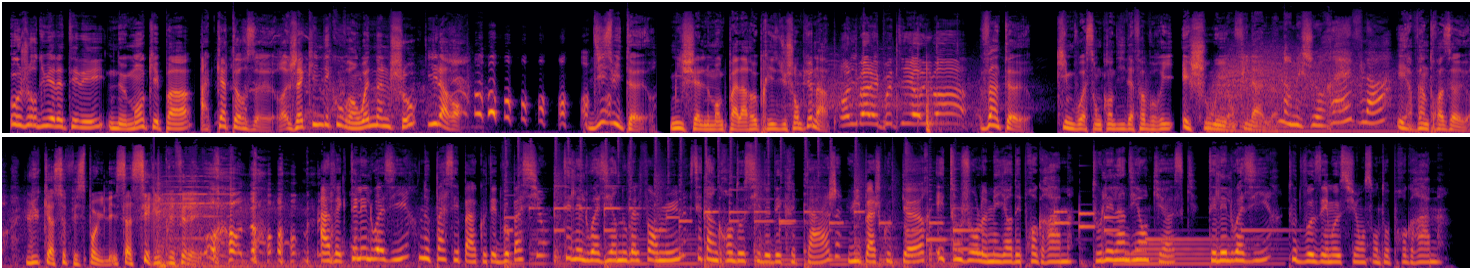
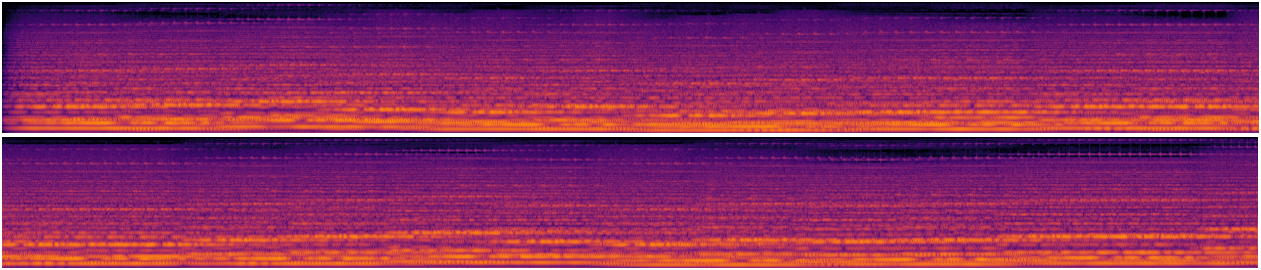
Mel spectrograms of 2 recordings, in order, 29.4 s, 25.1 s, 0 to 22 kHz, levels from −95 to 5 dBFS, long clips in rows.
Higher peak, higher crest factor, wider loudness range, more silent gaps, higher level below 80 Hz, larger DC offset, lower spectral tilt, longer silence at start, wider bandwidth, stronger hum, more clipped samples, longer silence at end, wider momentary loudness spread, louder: about the same, -10 dBFS vs -12 dBFS; about the same, 16 dB vs 12 dB; about the same, 3 LU vs 1 LU; first, 6.62-6.69 s vs none; first, -50 dBFS vs -76 dBFS; neither; about the same, -5.5 dB/octave vs -6 dB/octave; about the same, 0.1 s vs 0.05 s; about the same, over 20 kHz vs over 20 kHz; neither; neither; first, 0.3 s vs 0 s; first, 8 LU vs 3 LU; about the same, -26 LUFS vs -25 LUFS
